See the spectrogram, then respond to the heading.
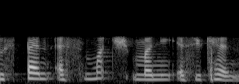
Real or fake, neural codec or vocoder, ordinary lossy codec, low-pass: real; none; none; 3.6 kHz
